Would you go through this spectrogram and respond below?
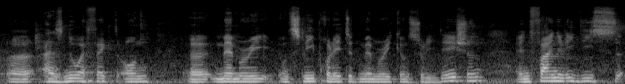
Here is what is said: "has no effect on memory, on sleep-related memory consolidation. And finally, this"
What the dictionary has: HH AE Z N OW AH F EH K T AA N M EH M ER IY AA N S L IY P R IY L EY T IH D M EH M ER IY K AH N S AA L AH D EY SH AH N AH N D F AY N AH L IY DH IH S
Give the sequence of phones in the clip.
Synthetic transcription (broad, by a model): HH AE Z N OW AH F EH K T AA N M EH M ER IY AA N S L IY P R IY L EY T IH D M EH M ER IY K AH N S AA L AH D EY SH AH N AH N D F AY N AH L IY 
